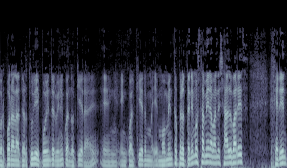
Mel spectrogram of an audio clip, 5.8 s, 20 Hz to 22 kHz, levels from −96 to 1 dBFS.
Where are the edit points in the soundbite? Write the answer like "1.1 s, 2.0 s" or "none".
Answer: none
